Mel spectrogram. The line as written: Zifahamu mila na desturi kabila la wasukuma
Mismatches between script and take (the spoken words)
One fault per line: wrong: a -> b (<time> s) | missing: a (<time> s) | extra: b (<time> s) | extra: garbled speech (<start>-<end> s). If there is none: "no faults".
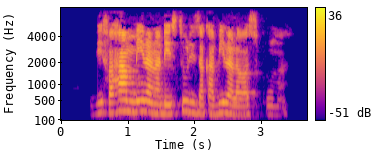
extra: za (2.0 s)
